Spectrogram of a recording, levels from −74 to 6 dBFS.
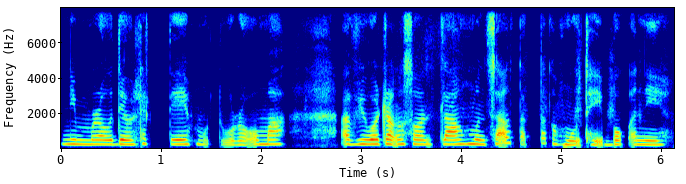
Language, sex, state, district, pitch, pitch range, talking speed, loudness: Mizo, female, Mizoram, Aizawl, 245 Hz, 230-250 Hz, 235 wpm, -19 LUFS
